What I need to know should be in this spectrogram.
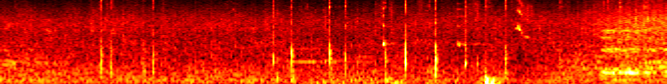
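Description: A table tennis ball clicks sharply against paddles and the table in a quick rally.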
